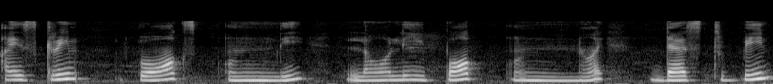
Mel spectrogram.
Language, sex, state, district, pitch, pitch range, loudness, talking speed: Telugu, female, Andhra Pradesh, Sri Satya Sai, 200 Hz, 190-220 Hz, -17 LUFS, 70 wpm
